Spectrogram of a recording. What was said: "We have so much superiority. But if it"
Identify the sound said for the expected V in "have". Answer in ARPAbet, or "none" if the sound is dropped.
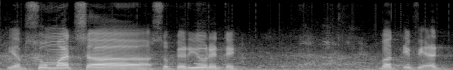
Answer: B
